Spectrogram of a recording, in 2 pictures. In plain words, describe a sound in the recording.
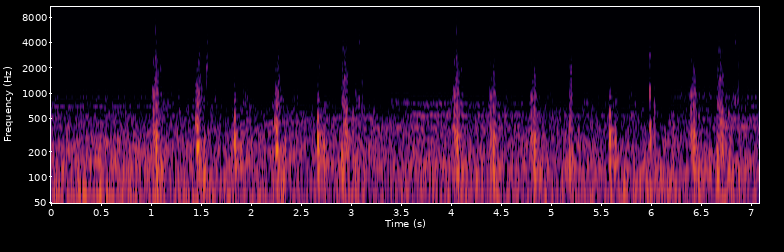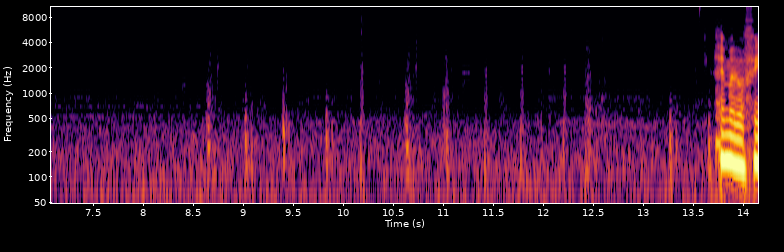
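Footsteps crunch on dry leaves at a steady walking pace.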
